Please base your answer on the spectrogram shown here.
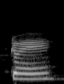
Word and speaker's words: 追: Terus yang 9, 10 karena H, lidahnya diangkat. 追 sama 专心 ya, lidahnya diangkat, ditempelin di langit-langit ya.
